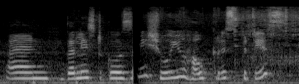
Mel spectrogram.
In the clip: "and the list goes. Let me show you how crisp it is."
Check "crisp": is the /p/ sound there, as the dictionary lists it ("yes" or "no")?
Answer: yes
